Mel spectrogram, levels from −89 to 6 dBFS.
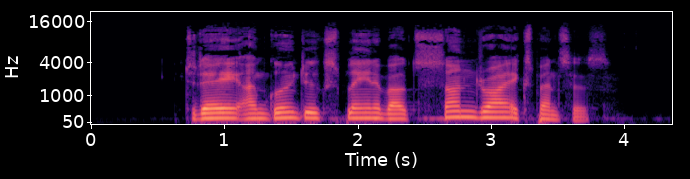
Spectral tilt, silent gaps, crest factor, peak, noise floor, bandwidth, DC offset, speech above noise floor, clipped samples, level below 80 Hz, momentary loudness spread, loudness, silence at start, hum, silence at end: -6.5 dB/octave; none; 18 dB; -4 dBFS; -84 dBFS; 13.5 kHz; under 0.1%; 63 dB; under 0.1%; -56 dBFS; 10 LU; -22 LUFS; 0.7 s; none; 0.6 s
